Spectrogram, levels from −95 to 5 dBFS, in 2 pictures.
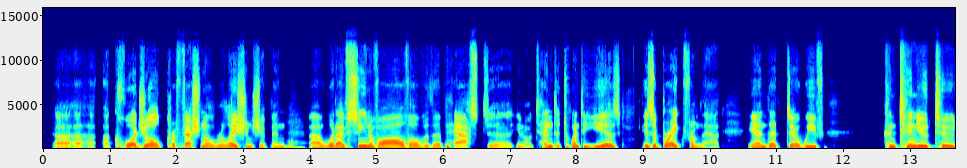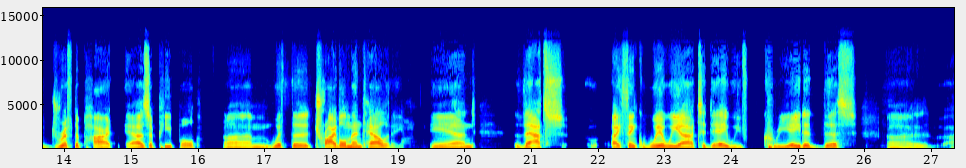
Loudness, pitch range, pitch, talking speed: -20 LUFS, 100-130 Hz, 110 Hz, 120 wpm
